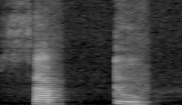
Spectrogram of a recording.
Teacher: karena pengaruh bunyi t yang tak bersuara berubah menjadi Bunyi p yang juga tidak bersuara · pada kata Sabtu dalam bahasa Indonesia lazim diucapkan Sabtu dimana terlihat bunyi B berubah menjadi P sebagai akibat pengaruh bunyi teh yang dikenal dengan istilah asimilasi Hai bunyi b adalah bunyi hambat bersuara sedangkan bunyi teh merupakan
